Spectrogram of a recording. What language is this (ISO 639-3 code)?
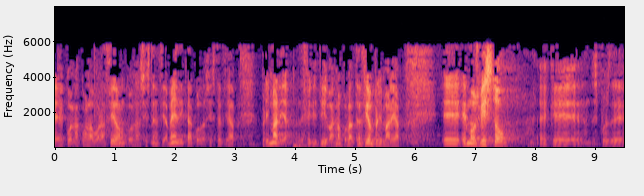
spa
